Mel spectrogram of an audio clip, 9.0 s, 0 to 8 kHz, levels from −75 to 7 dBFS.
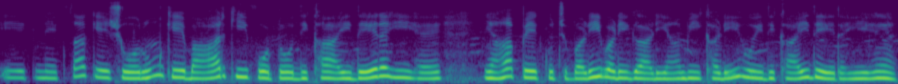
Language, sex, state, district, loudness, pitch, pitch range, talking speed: Hindi, male, Rajasthan, Jaipur, -13 LUFS, 225 Hz, 215-245 Hz, 165 wpm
